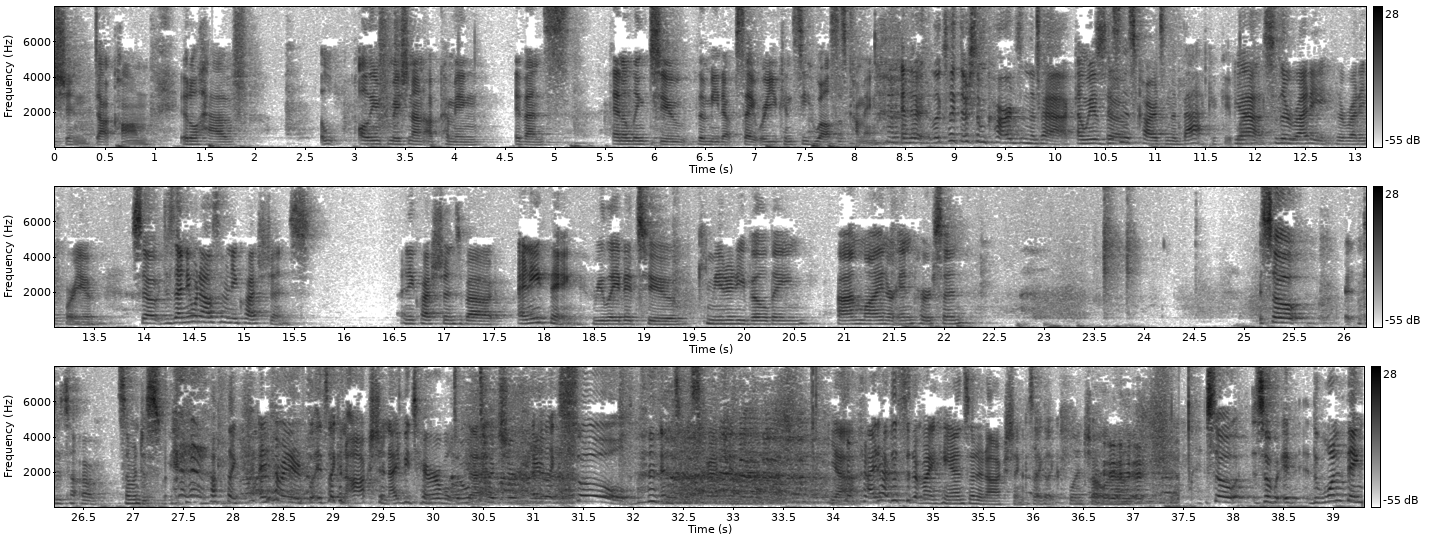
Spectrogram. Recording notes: This episode of CraftSanity was recorded before a live audience at the Creative Conference of Entrepreneurs in Seattle.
